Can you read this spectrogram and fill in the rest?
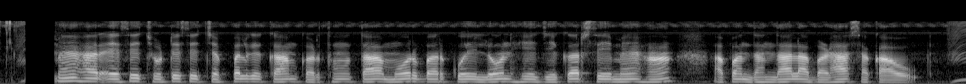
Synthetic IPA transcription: mɛ̃ːɦəɾɛːset͡ʃʰoːʈeset͡ʃɐpːəlkekaːmkəɾt̪ɦũt̪amoːɾbəɾkoːiloːnɦed͡ʒeːkəɾsemɛ̃ːɦãɐ̰pənd̪ʱə̃nd̪aːlabəɽ̤asəkaːõ̰ː

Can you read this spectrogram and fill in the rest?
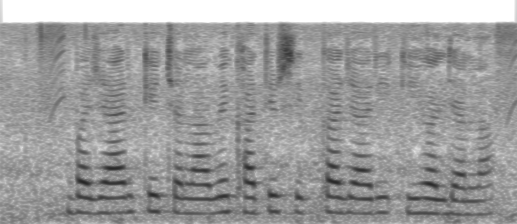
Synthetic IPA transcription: bɐd͡ʒaːɾket͡ʃɐlaːwekʰaːt̪ɪɾsɪkːad͡ʒaːɾikiɦəld͡ʒalaː

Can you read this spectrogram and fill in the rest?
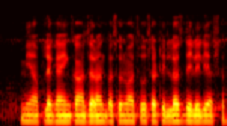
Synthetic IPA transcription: miːapljaɡaiŋkãɦəd͡zaɾãnpəsuːnʋat͡sosaʈʰiːləsd̪eleliːasa

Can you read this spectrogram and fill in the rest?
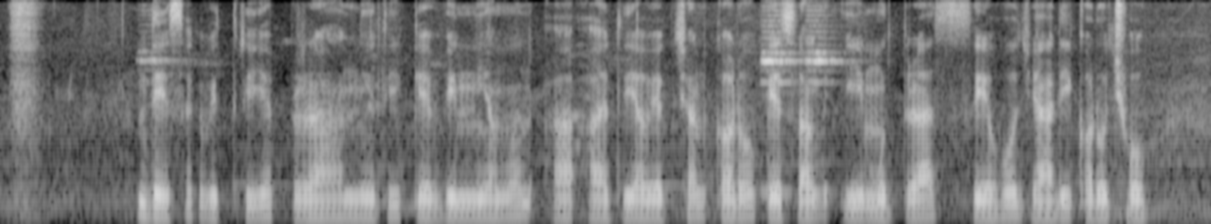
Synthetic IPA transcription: d̪eːsəkʋɪt̪ɾijəpɾanilikeʋɪnjəmən | aəd̪jəʋjəkt͡ʃʰənkəɾopesəŋɡimud̪ɾas | eɦod͡ʒaːɾikəɾot͡ʃʰo

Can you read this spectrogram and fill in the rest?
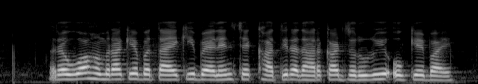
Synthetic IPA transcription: ɾəwːaɦɐmɾakebɐt̪aːekibɛːlẽnsekʰːaːt̪ɪɾɐd̪ʱaːɾkaːɾʈzɐɾuːɾiʔoːkebaːe

